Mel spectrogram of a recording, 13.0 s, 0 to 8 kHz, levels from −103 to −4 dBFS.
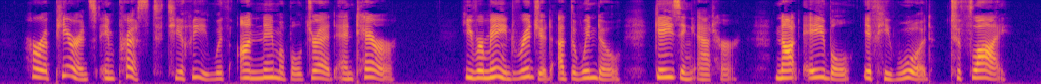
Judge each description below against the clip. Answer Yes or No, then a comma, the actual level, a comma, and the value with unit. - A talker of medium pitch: No, high, 235 Hz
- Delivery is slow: Yes, slow, 115 wpm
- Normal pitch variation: Yes, average, 4.2 semitones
